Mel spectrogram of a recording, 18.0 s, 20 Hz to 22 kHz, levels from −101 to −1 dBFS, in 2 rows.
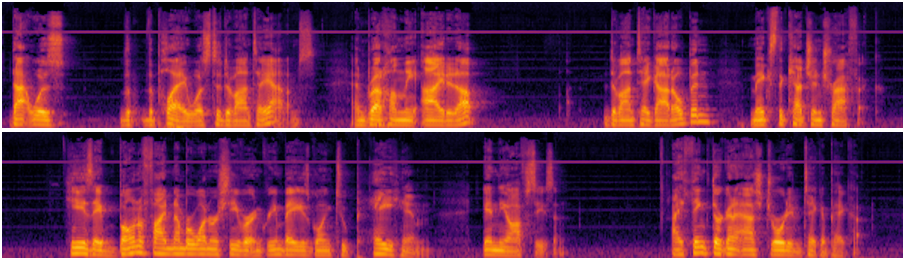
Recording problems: high-pitched whine; faint; throughout; 9 kHz, 30 dB below the speech

